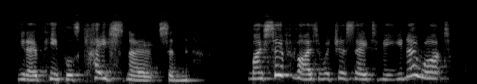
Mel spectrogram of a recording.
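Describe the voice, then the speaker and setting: A fairly high-pitched female voice with a bright, sharp tone and ordinary pitch variation. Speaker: nutritional therapist. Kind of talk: interview. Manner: fast.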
